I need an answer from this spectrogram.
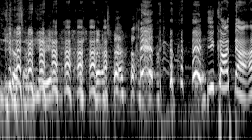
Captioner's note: laughter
